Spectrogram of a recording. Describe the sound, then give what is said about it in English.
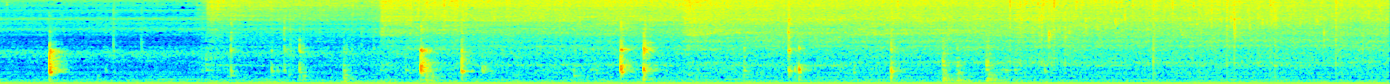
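Onion, carrot and celery fry in a hot pan, stirred with a wooden spoon. A steady hiss of sizzling grows louder in steps, with scattered sharp taps and clicks over it. “If it begins to fry, if you listen very, very carefully, you can hear it starting to fry there.”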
